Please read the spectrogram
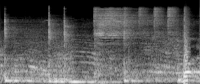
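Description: A recorded backing track starting up, with a drum-kit beat and a loud drum hit near the end.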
